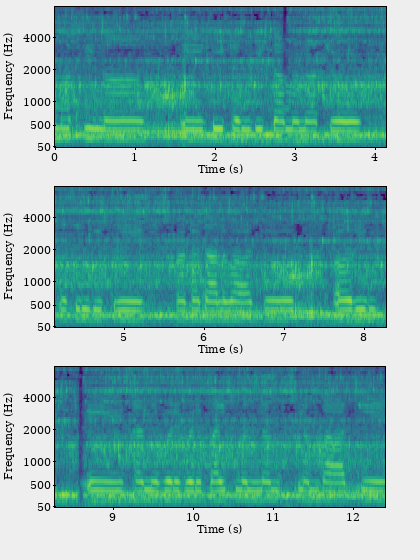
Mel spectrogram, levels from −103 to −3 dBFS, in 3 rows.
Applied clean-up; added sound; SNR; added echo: none; Sink (filling or washing) / Water; 0 dB; reverberation time 0.2 s.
